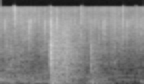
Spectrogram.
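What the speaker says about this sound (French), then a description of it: "On va remuer ça." Chicken breast with garlic, fennel and cayenne pepper sizzles in a frying pan as it is stirred, a steady close hiss with a sharp scrape partway through and no voice.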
